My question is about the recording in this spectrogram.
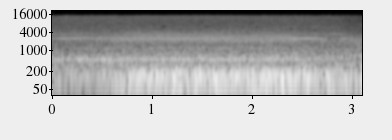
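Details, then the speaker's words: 2007 Toyota Avalon after replacing the blower motor, with the engine running and the AC on: a steady rush of air with a constant faint fan whine and no surging or hesitation. The new blower operates normally. "it's blowing so it is blowing how it's supposed to blow no hesitation"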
